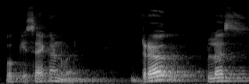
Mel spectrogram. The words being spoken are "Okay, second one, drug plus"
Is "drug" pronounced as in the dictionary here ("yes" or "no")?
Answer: yes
